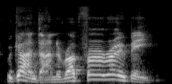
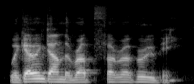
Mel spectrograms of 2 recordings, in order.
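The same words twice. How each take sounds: First: Broad Cockney, pitched up; thick Cockney accent, a bit higher. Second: Said in the usual way. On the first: Shown as a demonstration. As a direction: say it like a Londoner from the East End. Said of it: "let me say that in Cockney". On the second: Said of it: "Sorry, let me say that in Cockney".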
